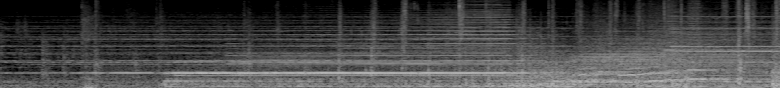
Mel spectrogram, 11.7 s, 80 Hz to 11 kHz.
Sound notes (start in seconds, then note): 0.3 feet scuttling; 3.5 dramatic music continues; 4.9 feet stepping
